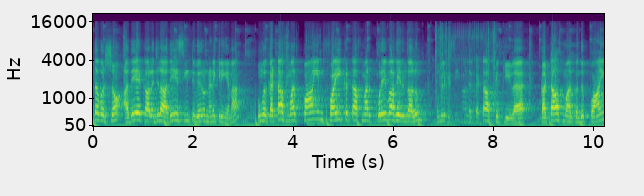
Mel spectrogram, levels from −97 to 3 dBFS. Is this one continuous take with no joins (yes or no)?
no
